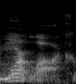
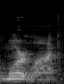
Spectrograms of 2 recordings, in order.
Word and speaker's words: Mortlach: an obscure distillery called Mortlock or Mortlock I can't pronounce it properly I don't speak Gaelic I think it's more luck kind of on the end there you got a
